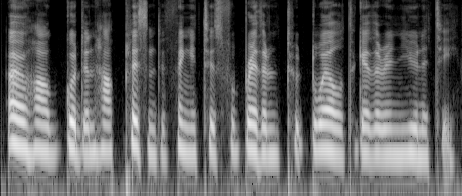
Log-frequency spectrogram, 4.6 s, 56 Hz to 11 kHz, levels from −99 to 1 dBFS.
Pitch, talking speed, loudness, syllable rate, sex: 180 Hz, 220 wpm, -19 LUFS, 5.3 syllables/s, female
